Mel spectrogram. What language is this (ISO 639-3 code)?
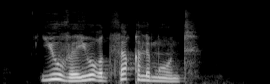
kab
